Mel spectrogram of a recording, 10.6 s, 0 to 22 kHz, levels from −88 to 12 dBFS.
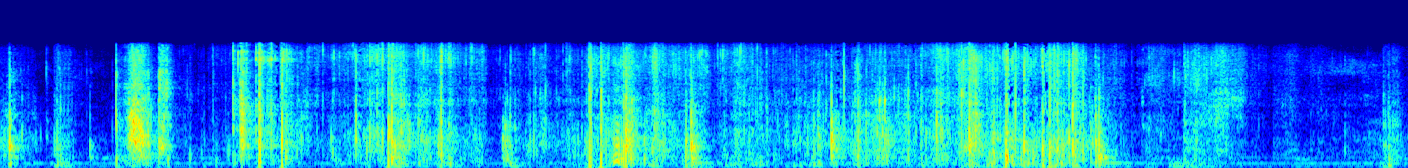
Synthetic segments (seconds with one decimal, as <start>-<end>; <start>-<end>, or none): none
